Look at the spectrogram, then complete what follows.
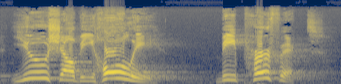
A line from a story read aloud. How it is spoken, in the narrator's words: he yells at you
